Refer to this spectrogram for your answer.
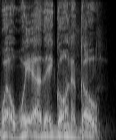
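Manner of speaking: gruff, low, rough-edged argumentative tone. Retelling an argument during the campaign: Bill Lynch's gruff voice. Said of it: "he had that gruff voice".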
